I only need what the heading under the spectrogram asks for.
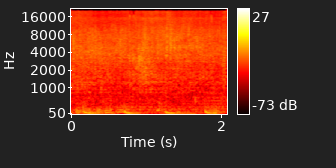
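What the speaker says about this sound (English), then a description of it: "Allow the garlic to toast up just a bit." Garlic toasts in a pan for a Cajun shrimp and sausage pasta, giving a steady, close hiss of frying with faint low bumps underneath.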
